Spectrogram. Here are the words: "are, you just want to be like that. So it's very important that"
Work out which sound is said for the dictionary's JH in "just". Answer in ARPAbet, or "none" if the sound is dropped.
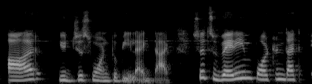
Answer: JH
